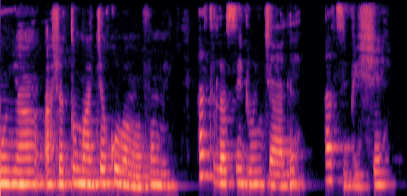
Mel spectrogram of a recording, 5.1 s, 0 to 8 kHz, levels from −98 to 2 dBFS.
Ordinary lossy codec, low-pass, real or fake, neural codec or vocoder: none; 7.2 kHz; real; none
